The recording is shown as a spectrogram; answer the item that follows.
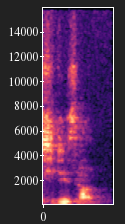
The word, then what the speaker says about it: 지리산: 우리 지리산이지, 지리산. 근데 한자 봐봐요. 원음이 뭐예요? 지, 달을 이자예요, 이게. 지이산이거든요. 근데 앞에도 이고 뒤에도 이가 되니까 발음이 불분명하잖아요. 그래서 니를 첨가합니다. 한자를 그렇게 써놓고 표기는 지리산입니다.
